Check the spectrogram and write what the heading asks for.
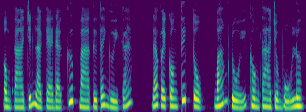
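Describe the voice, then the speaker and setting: A woman narrating a scripted family drama story in an even storytelling delivery. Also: mid-range voice, moderate pace, dry recording, clean studio sound.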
